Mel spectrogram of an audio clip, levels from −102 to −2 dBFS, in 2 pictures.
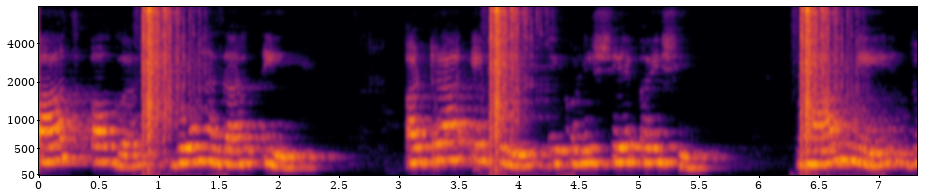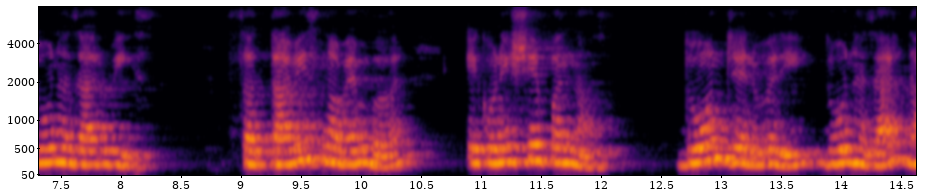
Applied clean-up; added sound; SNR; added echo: classical method WPE with log-MMSE.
